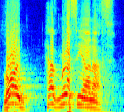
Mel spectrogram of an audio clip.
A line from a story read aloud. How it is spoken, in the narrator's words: They had cried out to Jesus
